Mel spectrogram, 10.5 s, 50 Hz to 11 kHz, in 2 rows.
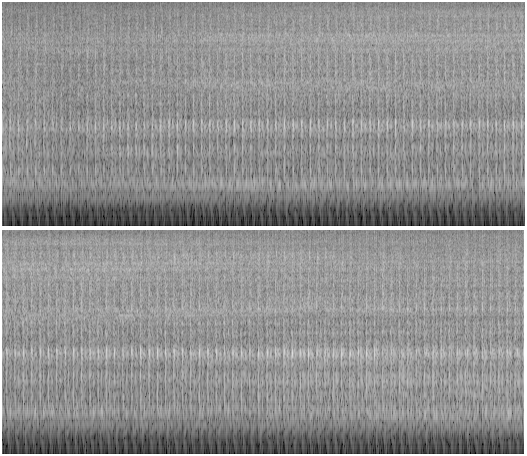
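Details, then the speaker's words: Yamaha Majesty scooter CVT idling about 1100–1200 rpm, clutch cover off: light regular metallic clanks about four a second; clutch shoes slapping against the bell, owner unsure if normal. "it's the shoes moving around in the or slapping against the Bell I'm not sure why unless that's normal"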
